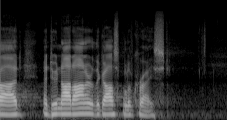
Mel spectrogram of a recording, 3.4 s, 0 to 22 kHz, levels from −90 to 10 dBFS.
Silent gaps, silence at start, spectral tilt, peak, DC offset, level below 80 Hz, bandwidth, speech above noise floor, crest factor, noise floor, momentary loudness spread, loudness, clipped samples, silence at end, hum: none; 0 s; -6 dB/octave; -8 dBFS; under 0.1%; -66 dBFS; 12.5 kHz; 38 dB; 18 dB; -63 dBFS; 16 LU; -26 LUFS; under 0.1%; 0.95 s; none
